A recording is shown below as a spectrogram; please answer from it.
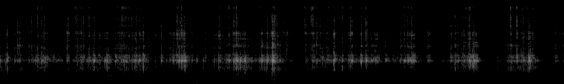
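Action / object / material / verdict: scrape / small carved wooden box / wood / none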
